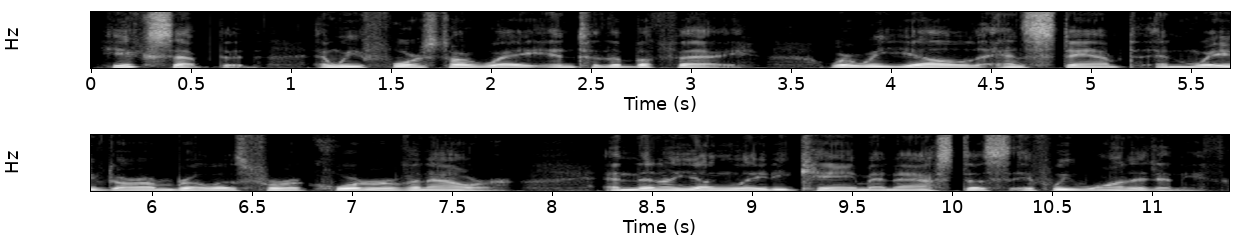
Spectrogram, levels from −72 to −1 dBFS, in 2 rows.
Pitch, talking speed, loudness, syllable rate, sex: 130 Hz, 200 wpm, -15 LUFS, 5.4 syllables/s, male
